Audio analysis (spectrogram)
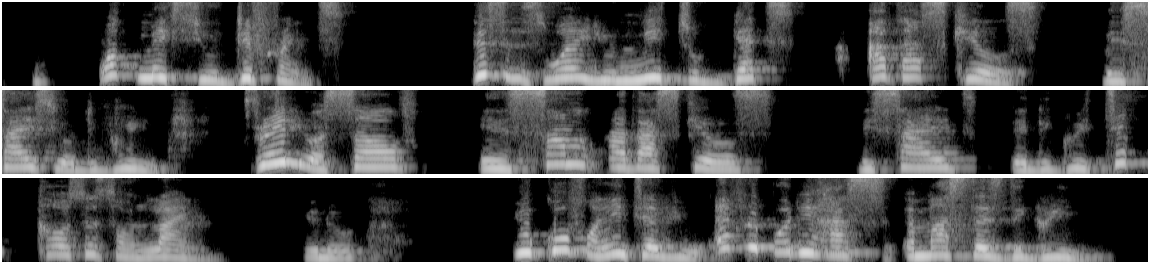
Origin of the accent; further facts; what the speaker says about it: Ghana; moved away as an adult; now in Canada; How can I come all the way from Ghana to Canada to study and be thrown out of university?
